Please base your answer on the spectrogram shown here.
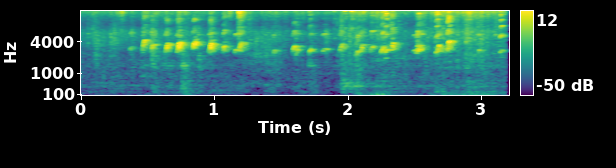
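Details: Caged male European goldfinch singing in a home aviary: rapid twittering run of short high notes and trills, tinkling in quick succession with brief pauses, faint rustling and low room noise underneath.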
